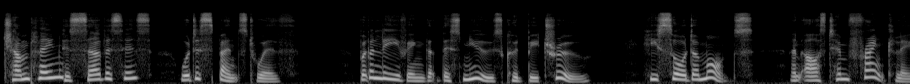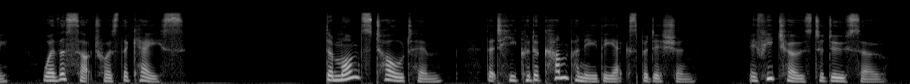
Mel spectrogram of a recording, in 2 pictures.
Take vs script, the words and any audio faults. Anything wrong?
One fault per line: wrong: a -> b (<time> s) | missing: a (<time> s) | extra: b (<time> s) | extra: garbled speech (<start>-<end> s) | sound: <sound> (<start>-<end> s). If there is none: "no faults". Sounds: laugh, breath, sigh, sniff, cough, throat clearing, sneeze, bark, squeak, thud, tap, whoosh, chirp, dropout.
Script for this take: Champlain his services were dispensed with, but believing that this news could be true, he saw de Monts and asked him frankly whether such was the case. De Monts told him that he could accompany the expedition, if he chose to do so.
no faults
